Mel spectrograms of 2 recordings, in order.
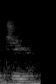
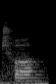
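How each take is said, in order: First: The word is said as 'ju'. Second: The word is said as 'cho'. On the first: It names the chariot piece in the game. "we don't say Cho in Xiangxi, we say Ju" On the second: It means car in everyday use. "the traditional variant of Cho, meaning car"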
